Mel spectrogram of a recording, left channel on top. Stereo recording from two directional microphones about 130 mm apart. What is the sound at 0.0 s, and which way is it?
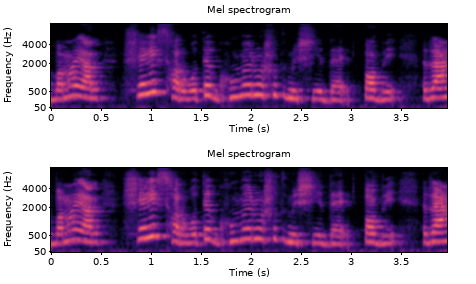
A child's voice, 45° left (ahead or behind).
